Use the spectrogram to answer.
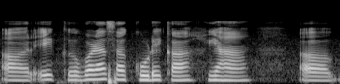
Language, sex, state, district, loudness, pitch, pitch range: Hindi, female, Bihar, Kaimur, -15 LUFS, 200 Hz, 195-215 Hz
